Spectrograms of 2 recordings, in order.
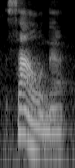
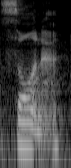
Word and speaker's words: sauna: It's pronounced sauna, not sauna.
